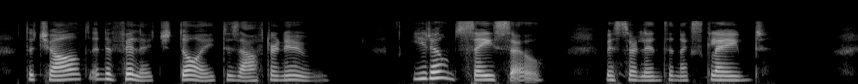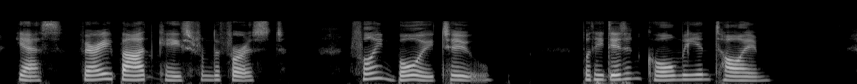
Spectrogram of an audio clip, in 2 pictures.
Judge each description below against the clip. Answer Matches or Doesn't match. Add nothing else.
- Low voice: Doesn't match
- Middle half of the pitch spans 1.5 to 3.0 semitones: Matches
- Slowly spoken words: Matches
